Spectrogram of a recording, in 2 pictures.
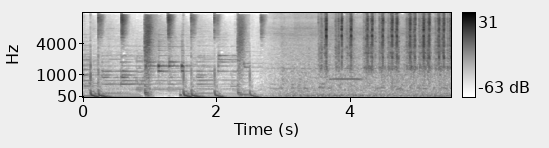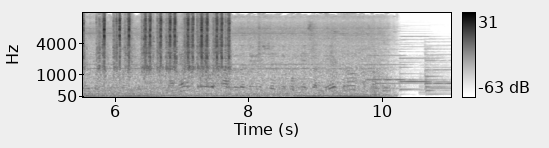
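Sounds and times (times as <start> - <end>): bus rumbling in motion: 2.8 - 10.2.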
